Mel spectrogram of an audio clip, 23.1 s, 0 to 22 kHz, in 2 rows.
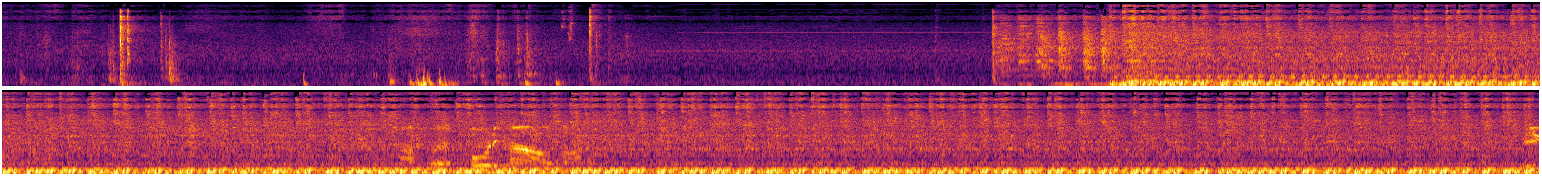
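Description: A 2020 Can-Am Maverick Sport side-by-side engine cranks and catches, then settles into a loud steady idle that runs for about fifteen seconds, after a brief spoken line and some handling noises at the start.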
